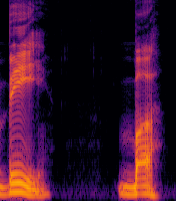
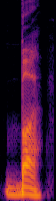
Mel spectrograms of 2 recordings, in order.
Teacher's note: the letter B is really just a P, but with your vocal cords vibrating while you release the air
